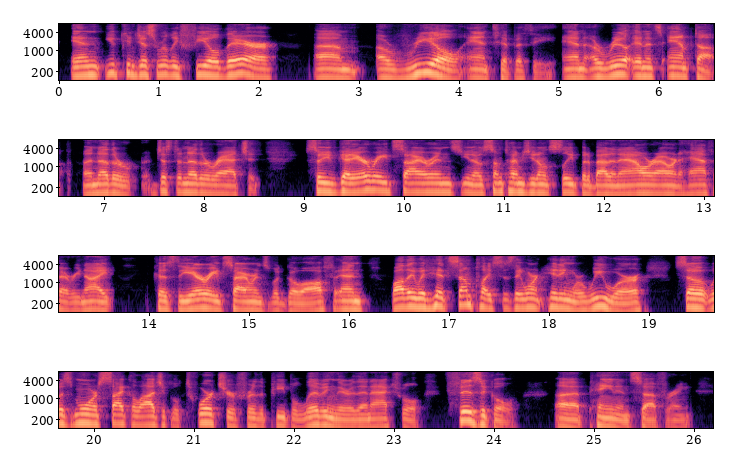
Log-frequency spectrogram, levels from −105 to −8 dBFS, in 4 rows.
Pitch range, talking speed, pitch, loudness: 115-145 Hz, 190 wpm, 130 Hz, -27 LUFS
